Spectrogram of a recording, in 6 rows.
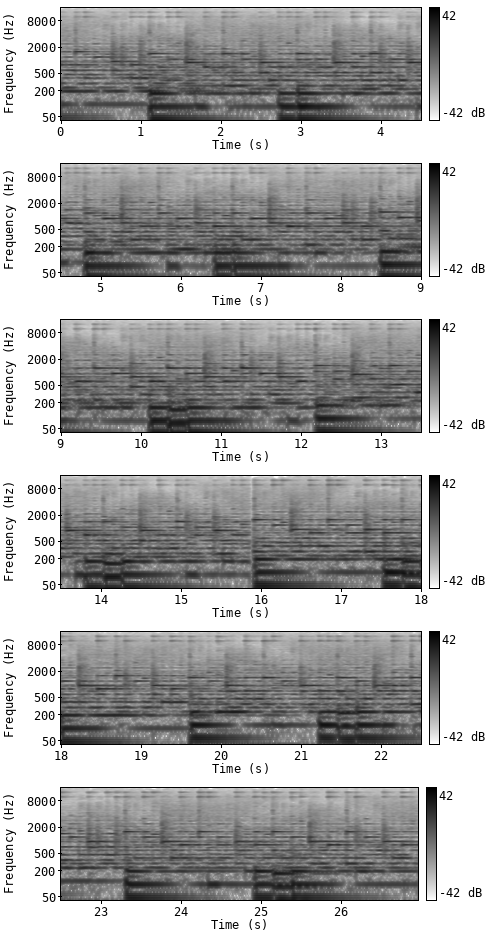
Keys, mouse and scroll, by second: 0.4 click, 1.2 scroll down 1, 1.6 click, 1.7-4.1 typing, 3.3 click, 5.0 click, 5.2-5.6 scroll up 1, 5.6 click, 6.0 scroll up 1, 6.0-6.8 typing, 7.9-8.3 scroll down 1, 8.9 Tab, 9.1-9.7 scroll down 1, 9.7-10.0 click, 10.5 ctrl+s, 11.2 click, 11.5 scroll down 1, 12.1 click, 12.4 scroll down 1, 13.3 click, 14.7 click, 15.7 click, 16.0-16.3 scroll down 1, 17.9 scroll down 1, 18.1-18.7 drag, 21.6-22.0 scroll up 1, 22.0 click, 22.3-22.8 scroll up 1, 23.7-24.3 scroll down 1.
